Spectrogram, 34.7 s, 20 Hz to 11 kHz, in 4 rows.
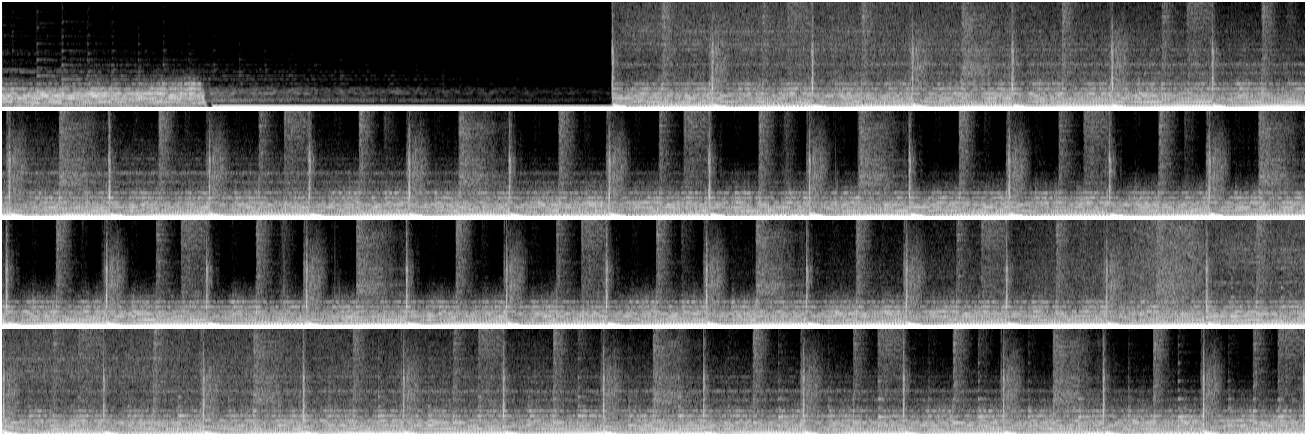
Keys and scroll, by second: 8.0 v, 16.5 v, 28.1 Escape, 33.6 Escape.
